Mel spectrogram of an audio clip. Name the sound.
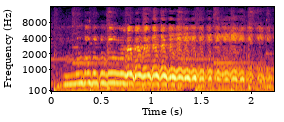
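baby screaming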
